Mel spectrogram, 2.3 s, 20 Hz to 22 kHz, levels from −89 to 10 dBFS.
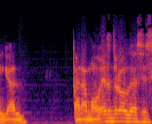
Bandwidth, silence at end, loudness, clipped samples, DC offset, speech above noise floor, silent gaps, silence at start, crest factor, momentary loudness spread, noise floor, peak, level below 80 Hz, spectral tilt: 13 kHz; 0 s; -16 LUFS; under 0.1%; under 0.1%; 35 dB; none; 0 s; 14 dB; 6 LU; -49 dBFS; -2 dBFS; -44 dBFS; -6 dB/octave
